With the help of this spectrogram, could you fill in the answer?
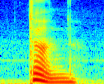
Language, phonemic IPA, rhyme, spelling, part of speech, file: Swedish, /tɵn/, -ɵn, tunn, adjective, Sv-tunn.ogg
- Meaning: 1. thin; having small thickness 2. scanty, thin; sparsely occurring 3. diffuse, diluted; lacking substance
